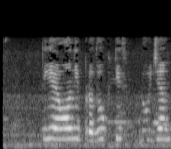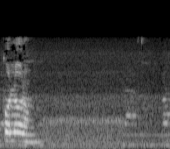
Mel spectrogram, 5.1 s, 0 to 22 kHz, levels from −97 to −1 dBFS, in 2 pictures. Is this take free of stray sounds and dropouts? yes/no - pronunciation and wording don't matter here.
yes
